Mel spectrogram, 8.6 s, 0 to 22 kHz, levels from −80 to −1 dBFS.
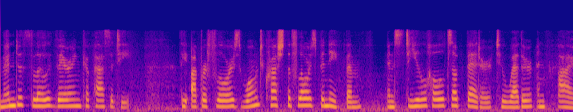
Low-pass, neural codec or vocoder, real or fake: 7.2 kHz; codec, 16 kHz in and 24 kHz out, 0.6 kbps, FocalCodec, streaming, 2048 codes; fake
